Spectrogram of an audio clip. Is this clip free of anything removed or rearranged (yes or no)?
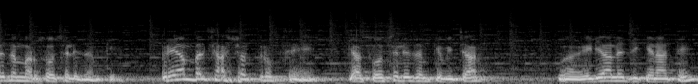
yes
